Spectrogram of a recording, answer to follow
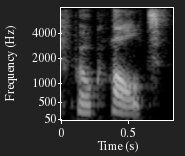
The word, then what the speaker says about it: Foucault: Is it Foucault or is it Foucault? Foucault. You know, the French always leave the last few consonants out of the pronunciation.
